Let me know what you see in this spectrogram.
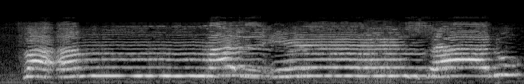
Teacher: میم مشدد ہے، غنہ کریں گے اور نون پر اخفاء ہوگا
